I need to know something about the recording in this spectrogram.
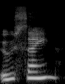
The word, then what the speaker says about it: Usain: Is that how you pronounce it? Usain.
